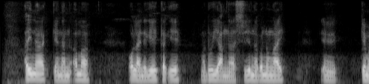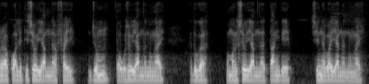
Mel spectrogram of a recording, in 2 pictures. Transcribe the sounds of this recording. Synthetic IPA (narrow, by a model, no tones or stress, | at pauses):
ɐjnɐkenanɐ̰mɐ | onlajndɐɡikɐk̚i | mɐdujamnɐsizinːɐbɐnuŋaj | kemeɾakwalitisujamnɐpʰɐj | d͡ʒumtowbɐs̬ujamnɐnuŋaj | ɐduɡɐ | mɐmɐlsujamnɐtaŋde | sizinːɐβɐjamnɐnuŋaj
